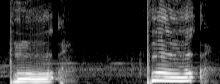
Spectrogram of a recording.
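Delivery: high, loud, separated "but"s; blurted objection. A narrator's reading. His compulsive objection bursting out.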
